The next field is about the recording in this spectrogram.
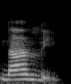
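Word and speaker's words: Gnarly: Ils ont sorti, ils ont interprété G Narly, Narly, le G ne se prononce pas, ils ont interprété Narly et Gabriela, qui sont ses derniers singles.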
